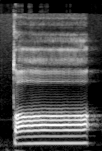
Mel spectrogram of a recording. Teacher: এটা উচ্চারণের সময় অবশ্যই মোটা করতে হবে এবং উচ্চারণ করার সময় এক আলিফ টেনে পড়তে হবে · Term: মোটা হরফ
